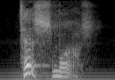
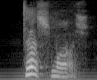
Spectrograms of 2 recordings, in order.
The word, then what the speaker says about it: tsemach: The branch, that's from a word, a Greek or a Hebrew word, it's spelled T-S-E-M-A-C-H, tesmash, tesmash, which means branch, which is the sprouting one.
